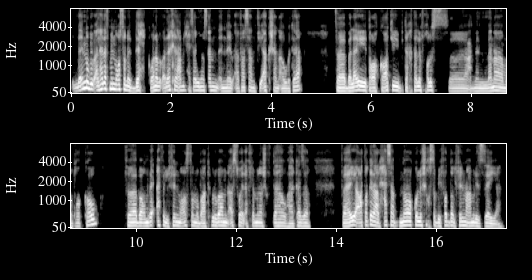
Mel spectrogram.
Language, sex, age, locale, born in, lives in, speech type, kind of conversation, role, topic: Arabic, male, 20-24, ar-EG, Egypt, Egypt, conversation, podcast, guest, إزاي بتختار تتفرّج على إيه لما تكون الاختيارات كتير؟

